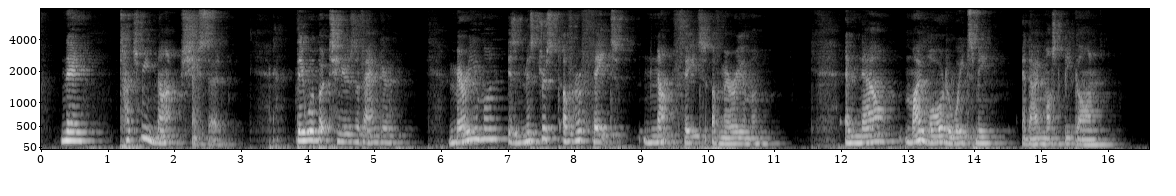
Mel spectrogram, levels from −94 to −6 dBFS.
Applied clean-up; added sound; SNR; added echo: none; Hammer; 15 dB; reverberation time 0.7 s.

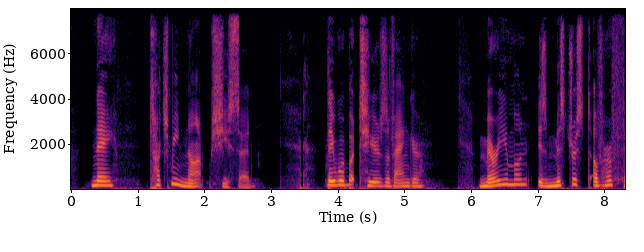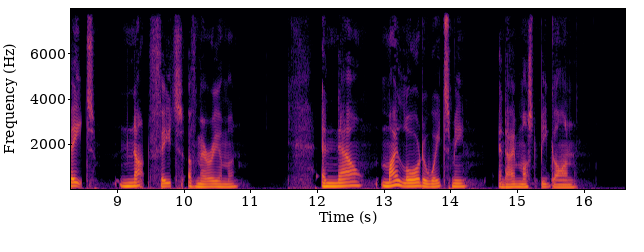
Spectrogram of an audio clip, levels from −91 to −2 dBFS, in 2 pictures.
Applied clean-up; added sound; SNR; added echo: none; none; none; none.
